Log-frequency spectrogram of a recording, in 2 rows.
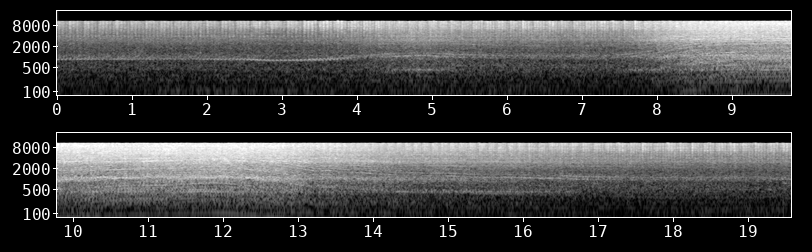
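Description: Subaru Legacy Touring Wagon 2.0i's horizontally opposed four-cylinder engine idling, then revved in neutral about eight seconds in. The revs are held up for a few seconds, then drop back to idle.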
